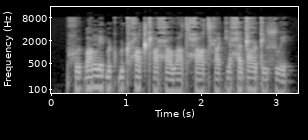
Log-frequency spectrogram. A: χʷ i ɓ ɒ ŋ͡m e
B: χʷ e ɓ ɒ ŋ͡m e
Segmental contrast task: B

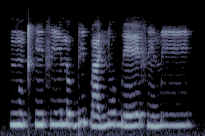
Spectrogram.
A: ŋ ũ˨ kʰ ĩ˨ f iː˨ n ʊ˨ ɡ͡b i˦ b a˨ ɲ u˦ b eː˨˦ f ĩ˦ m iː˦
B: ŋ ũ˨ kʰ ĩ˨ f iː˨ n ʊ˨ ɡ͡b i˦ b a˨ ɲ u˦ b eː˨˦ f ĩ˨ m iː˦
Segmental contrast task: B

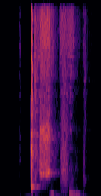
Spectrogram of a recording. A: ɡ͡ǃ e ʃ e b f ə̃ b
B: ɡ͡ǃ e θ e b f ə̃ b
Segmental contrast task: A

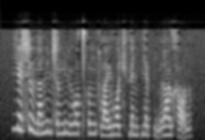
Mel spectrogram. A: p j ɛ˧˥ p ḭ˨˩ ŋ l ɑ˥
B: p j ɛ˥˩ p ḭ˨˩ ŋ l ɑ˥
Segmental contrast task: B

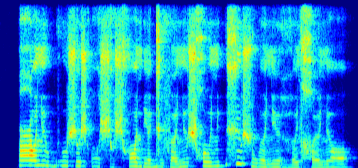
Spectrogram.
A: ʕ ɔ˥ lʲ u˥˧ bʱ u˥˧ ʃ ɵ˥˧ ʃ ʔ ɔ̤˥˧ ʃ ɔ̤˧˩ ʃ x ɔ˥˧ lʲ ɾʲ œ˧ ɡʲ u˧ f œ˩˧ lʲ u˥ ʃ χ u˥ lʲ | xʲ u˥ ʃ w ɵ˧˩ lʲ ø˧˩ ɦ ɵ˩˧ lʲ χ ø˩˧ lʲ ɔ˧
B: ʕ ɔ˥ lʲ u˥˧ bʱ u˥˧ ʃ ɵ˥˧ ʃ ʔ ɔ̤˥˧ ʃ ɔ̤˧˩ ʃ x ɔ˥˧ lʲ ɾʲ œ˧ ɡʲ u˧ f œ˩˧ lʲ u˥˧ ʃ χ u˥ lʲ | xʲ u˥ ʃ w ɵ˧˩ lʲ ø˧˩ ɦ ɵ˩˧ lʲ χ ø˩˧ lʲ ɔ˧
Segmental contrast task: A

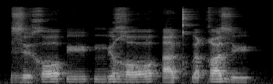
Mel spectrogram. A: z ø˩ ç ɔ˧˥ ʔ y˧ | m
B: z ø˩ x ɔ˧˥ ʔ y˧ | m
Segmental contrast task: B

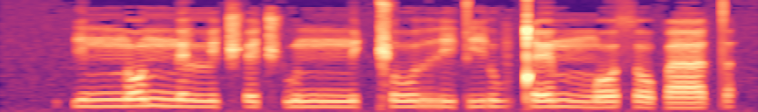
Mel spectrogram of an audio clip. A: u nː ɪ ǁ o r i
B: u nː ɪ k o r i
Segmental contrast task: A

